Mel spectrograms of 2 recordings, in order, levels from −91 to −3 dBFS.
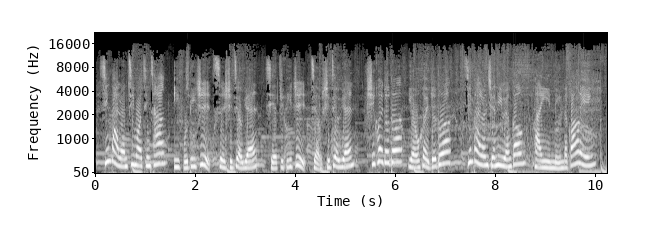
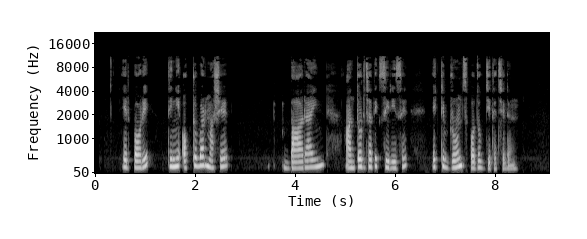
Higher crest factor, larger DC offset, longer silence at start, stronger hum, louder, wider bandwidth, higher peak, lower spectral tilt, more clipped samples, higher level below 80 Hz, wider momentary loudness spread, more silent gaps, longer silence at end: second, 10 dB vs 20 dB; first, 0.4% vs under 0.1%; second, 0 s vs 0.55 s; neither; first, -9 LUFS vs -26 LUFS; first, 16.5 kHz vs 11.5 kHz; first, 0 dBFS vs -6 dBFS; about the same, -5 dB/octave vs -5.5 dB/octave; neither; first, -28 dBFS vs -74 dBFS; second, 5 LU vs 11 LU; neither; second, 0 s vs 0.65 s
